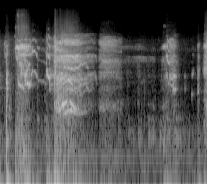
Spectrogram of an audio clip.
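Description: A woman laughing in high-pitched bursts, the longest running for about a second starting about a second in, with a shorter burst near the end.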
